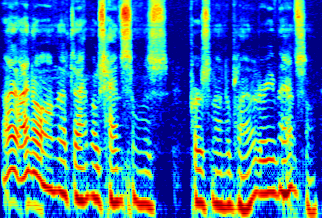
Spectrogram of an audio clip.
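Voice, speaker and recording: Squeaky-voiced man ranting on a livestream. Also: animated, normal speed, gravelly, warm tone. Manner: aggrieved, emphatic, repetitive, blunt. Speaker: live stream host, environmental activist. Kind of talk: rambling live-stream monologue on a serious topic.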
